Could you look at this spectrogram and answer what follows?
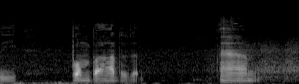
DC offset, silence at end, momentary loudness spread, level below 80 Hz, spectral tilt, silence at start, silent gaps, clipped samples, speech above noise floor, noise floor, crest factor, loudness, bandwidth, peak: under 0.1%; 0 s; 16 LU; -56 dBFS; -5.5 dB/octave; 0 s; none; under 0.1%; 28 dB; -57 dBFS; 24 dB; -30 LUFS; 10.5 kHz; -8 dBFS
